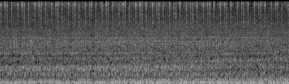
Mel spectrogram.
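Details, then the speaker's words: 2007 Ford Explorer V8, 115,000 km, under the hood, oil possibly freshly changed, belts and hoses good: steady low rumble with an even beat, no knocking or misses; runs smooth, normal idle. "seems to run smooth enough"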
